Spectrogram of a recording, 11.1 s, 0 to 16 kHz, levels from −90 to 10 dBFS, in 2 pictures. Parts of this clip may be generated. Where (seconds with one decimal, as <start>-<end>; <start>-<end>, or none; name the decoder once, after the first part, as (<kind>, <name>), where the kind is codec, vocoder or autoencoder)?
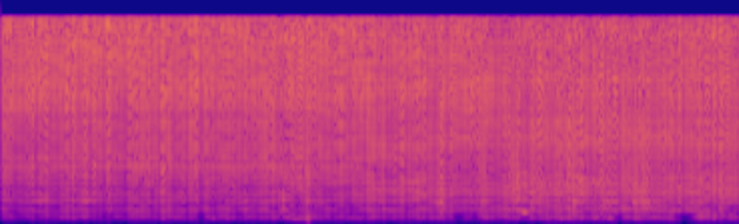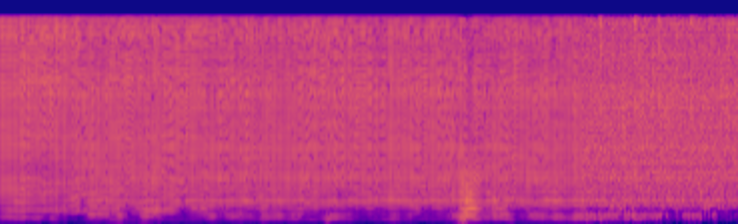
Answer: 0.0-9.9 (vocoder, BigVGAN v2)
